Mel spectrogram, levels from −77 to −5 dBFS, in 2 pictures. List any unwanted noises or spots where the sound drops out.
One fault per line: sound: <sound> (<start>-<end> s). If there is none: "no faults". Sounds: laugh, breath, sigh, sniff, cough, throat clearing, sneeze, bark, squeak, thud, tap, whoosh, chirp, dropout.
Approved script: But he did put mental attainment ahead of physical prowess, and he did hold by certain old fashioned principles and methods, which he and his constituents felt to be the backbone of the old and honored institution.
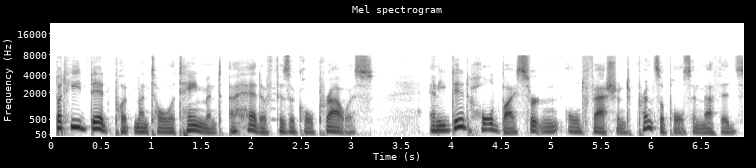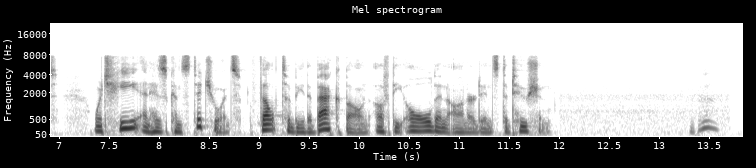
sound: breath (13.3-13.6 s)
